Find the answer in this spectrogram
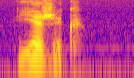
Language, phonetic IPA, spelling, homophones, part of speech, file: Polish, [ˈjɛʒɨk], jerzyk, jeżyk, noun, Pl-jerzyk.ogg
